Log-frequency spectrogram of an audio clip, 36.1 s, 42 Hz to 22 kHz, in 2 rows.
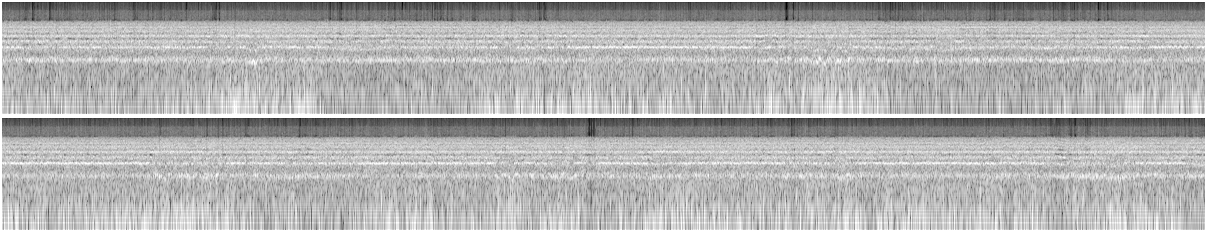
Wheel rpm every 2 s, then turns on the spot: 230, 230, 230, 230, 230, 230, 220, 230, 230, 230, 230, 230, 230, 230, 230, 230, 230, 230.
none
